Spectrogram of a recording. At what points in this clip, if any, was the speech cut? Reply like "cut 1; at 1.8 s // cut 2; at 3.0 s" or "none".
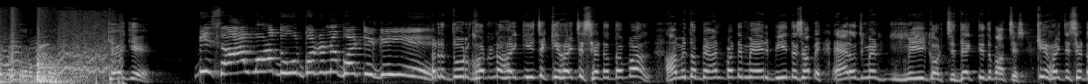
none

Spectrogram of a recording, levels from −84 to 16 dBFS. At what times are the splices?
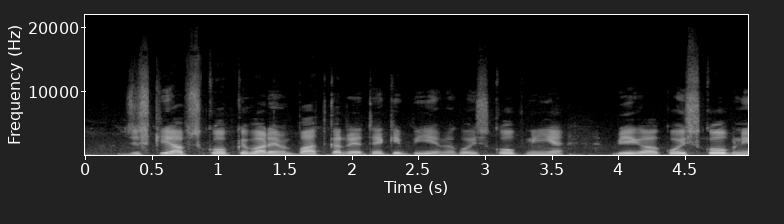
none

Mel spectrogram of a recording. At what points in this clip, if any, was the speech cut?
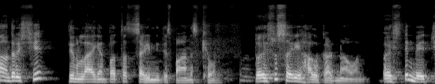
cut 1; at 2.4 s

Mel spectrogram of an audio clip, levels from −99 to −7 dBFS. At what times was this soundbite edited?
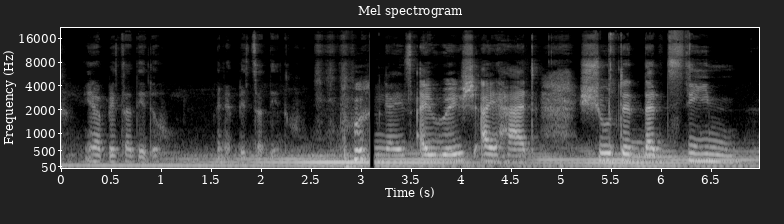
cut 1; at 3.1 s

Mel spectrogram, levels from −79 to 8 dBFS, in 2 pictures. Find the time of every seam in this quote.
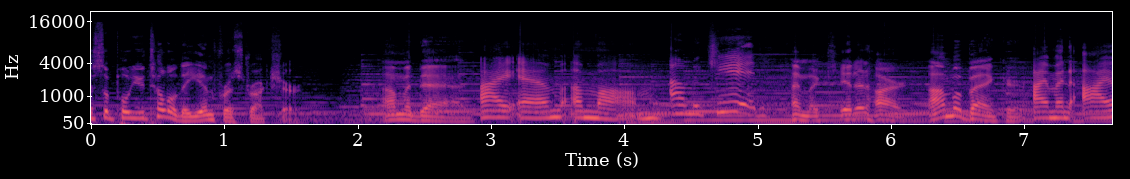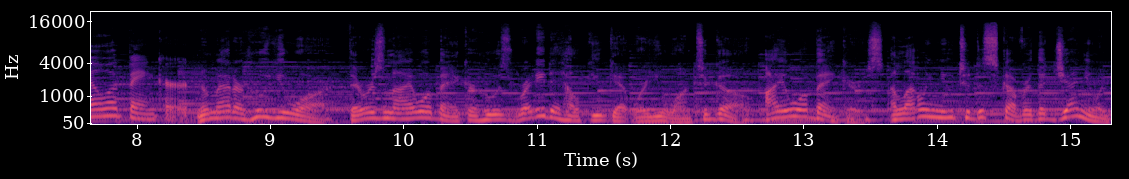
none

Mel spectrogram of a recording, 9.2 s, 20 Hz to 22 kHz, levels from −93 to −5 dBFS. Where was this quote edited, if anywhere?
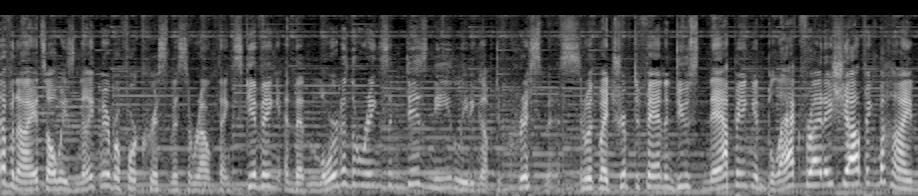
none

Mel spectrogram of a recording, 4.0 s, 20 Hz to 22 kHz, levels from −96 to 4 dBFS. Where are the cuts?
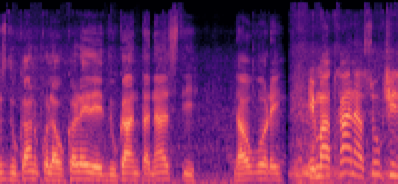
cut 1; at 2.9 s

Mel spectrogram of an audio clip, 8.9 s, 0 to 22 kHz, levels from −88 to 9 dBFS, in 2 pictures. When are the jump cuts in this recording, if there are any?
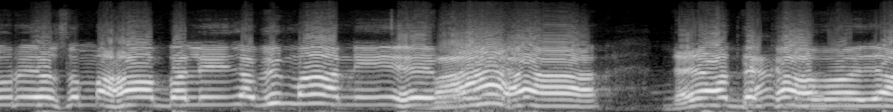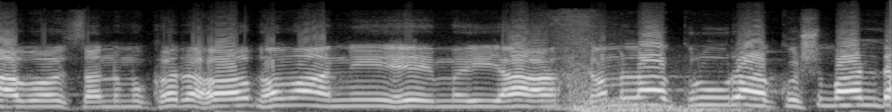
cut 1; at 7.3 s

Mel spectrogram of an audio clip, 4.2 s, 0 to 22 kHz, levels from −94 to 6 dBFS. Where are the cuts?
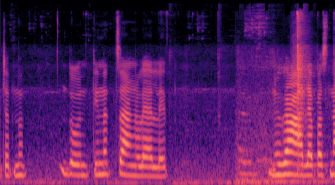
cut 1; at 2.9 s

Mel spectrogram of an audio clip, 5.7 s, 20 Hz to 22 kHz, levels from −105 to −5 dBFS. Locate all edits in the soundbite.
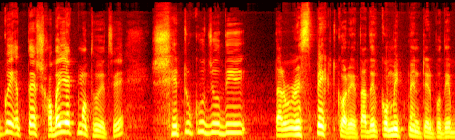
none

